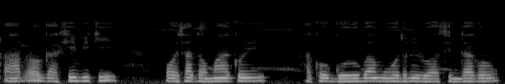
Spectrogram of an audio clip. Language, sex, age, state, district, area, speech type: Assamese, male, 30-45, Assam, Jorhat, urban, spontaneous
